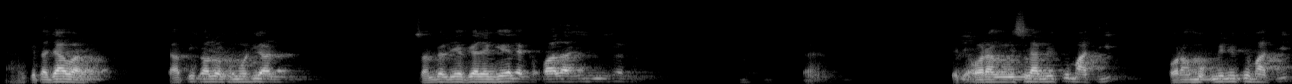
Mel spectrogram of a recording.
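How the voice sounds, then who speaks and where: A man gives a relaxed religious lesson, chatting with his students and stopping to quiz them directly. His voice rings through a roomy hall with a long reverb tail. The recording is dull and lo-fi. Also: medium pitch, measured pace, pauses often. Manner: conversational, quizzes students directly. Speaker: Islamic boarding school teacher. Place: boarding school prayer hall. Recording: echoey hall, dull lo-fi sound.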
